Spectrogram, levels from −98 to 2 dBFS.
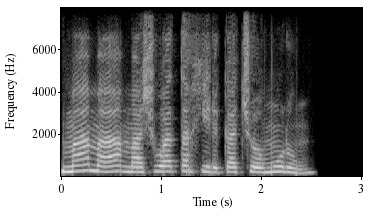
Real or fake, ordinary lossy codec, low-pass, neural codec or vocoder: real; Opus, 16 kbps; 7.2 kHz; none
